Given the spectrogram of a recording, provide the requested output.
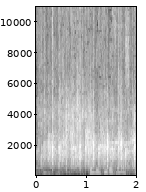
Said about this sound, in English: give all the teams oh, yeah. and their representatives a round of applause.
